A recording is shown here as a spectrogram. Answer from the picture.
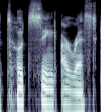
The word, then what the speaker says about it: Toetsingsarrest: Can you tell us about the Toetsingsarrest case? – Yes, thank you, thank you. – Nice Dutch uh, pronunciation.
